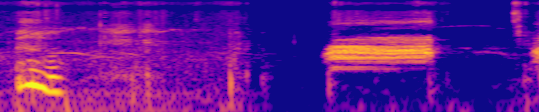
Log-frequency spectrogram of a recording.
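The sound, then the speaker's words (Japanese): A crow caws loudly and harshly, one long drawn-out call followed by the start of another, with faint background sounds before it. “すごいすごいカラスが今はい”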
